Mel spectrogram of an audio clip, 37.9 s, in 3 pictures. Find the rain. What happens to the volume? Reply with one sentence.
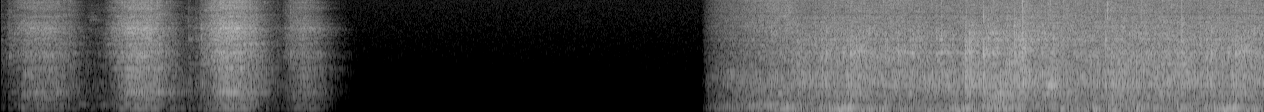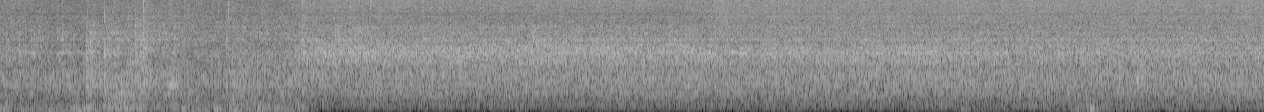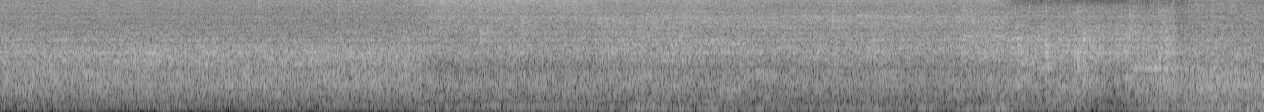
The loudness of the rain stays about the same.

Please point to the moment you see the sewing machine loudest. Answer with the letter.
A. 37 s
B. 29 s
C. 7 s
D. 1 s
A.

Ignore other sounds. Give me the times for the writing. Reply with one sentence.
The writing can't be heard in this clip.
